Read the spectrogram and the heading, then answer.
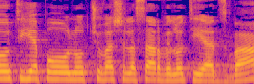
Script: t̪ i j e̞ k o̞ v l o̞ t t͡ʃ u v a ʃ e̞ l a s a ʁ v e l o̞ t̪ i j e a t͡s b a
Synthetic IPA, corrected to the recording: t̪ i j e̞ p o̞ l o̞ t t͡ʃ u v a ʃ e̞ l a s a ʁ v e l o̞ t̪ i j e a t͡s b a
